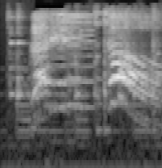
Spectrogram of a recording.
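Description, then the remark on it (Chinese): A voice imitates a bus's two-note door-opening chime as the bus arrives at a stop, sustaining a bright, tinkly first tone and then a second one that falls slightly in pitch, each held for about a second. “不信你听啊，公交车到站了，开门，叮当。”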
